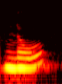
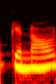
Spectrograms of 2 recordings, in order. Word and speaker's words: know: हम इसको किनी नहीं बोलते और इसको केनाव नहीं बोलते, ये नाव और ये नी होता है। तो इसमें के क्या हो रहा है, साइलेंट हो रहा है, ठीक है।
